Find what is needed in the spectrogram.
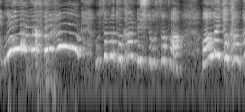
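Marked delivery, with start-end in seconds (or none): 0.1-1.2 high-pitched excited call; excited cry. Real, not acted. Streamer calling out to a gifting viewer, excited cry. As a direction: call the name out, thrilled.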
